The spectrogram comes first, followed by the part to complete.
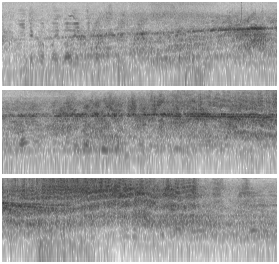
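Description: Kingtech turbine of a Pilot Kit Predator model jet making a low pass. A high whine rises in pitch and loudness as the jet approaches, holds loudest through the middle, then dips slightly in pitch as it goes by.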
